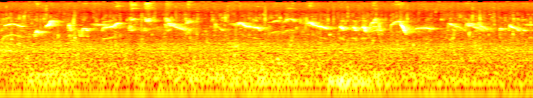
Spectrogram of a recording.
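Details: Riwikan-style Hume's white-eye song, a lure for other birds: quick sweeping high chirps and slurred twitters in a continuous stream, with low rumbling background noise.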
